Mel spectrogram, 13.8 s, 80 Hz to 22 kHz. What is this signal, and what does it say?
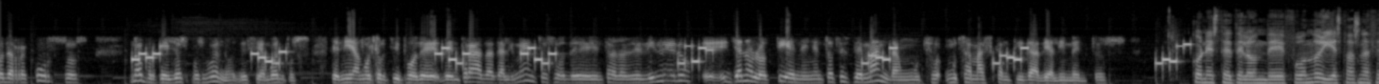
Five-tone selective call (ZVEI), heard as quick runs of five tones, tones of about 70 ms. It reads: 36460 64217 69316 69316 10298 15439 15439 13200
